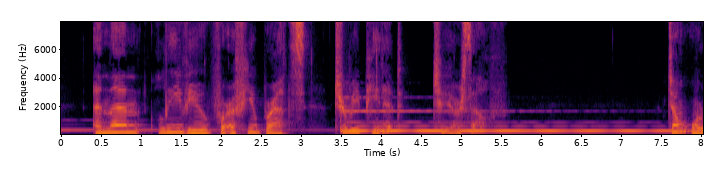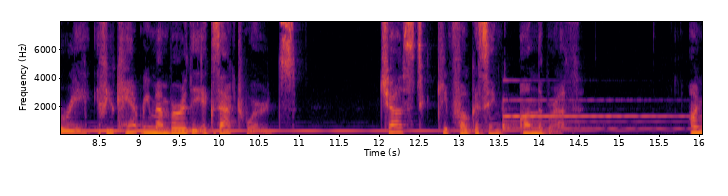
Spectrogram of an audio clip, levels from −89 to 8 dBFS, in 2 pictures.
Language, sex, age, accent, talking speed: English, female, 60-79, American, 110 wpm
